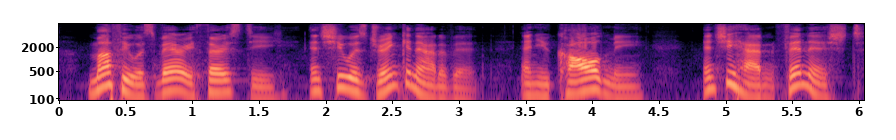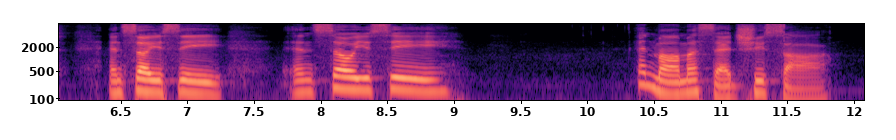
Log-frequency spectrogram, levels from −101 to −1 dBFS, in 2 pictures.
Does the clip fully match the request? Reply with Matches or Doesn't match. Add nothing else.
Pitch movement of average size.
Doesn't match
